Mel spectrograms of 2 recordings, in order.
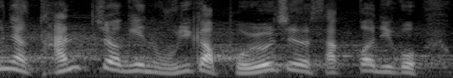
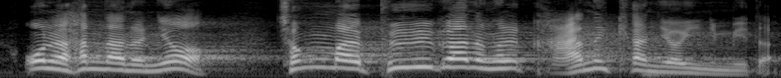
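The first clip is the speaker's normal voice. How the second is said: raised pitch, loud pulpit proclamation; forceful preaching; 8 semitones higher, 7 dB louder than usual. Acted. Preacher proclaiming Hannah's faith to the congregation, forceful. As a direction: proclaim it with full conviction.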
